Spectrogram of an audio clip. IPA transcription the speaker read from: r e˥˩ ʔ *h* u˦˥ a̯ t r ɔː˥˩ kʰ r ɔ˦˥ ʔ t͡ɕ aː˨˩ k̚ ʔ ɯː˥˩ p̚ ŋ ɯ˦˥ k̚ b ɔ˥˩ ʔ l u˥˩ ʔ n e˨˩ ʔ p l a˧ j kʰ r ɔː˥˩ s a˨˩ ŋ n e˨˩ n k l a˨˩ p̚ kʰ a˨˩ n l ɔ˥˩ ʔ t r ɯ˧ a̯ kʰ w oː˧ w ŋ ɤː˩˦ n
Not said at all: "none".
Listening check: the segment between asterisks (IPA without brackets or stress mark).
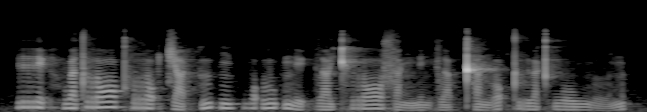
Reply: h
